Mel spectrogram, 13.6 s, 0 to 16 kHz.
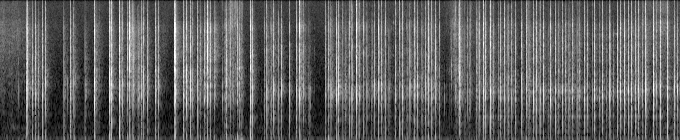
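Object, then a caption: Plastic video game case. Fast fingertip tapping on a plastic PS2 Final Fantasy game case, compared with a PS1 case. Dense, sharp, dry clicks follow one another in quick bursts with brief pauses, each dying out almost instantly with a bright, hollow plastic tone.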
